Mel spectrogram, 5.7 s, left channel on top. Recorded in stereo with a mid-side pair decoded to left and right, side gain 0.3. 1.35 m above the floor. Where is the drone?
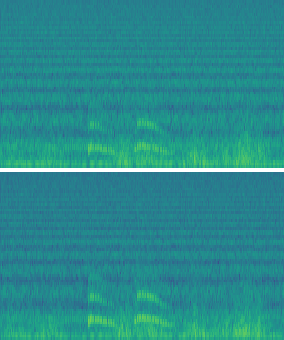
25° left.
